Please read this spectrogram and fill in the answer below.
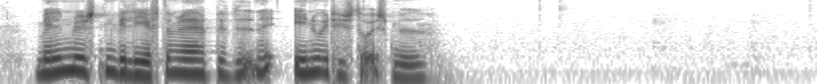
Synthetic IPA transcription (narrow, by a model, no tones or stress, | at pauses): melm̩løsd̥n̩ʋe̝ləefd̥ɐʋæɐb̥e̝ʋið̞̰ˠnəe̝nue̝d̥hisd̥o̝ɐ̰isɡ̥møːð̞ˠə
